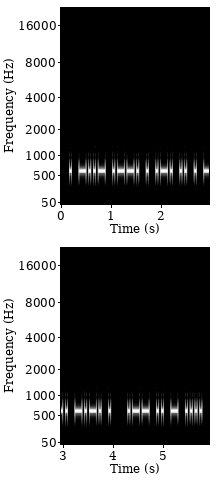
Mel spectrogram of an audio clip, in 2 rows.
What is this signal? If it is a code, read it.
Morse code, heard as a keyed tone, about 25 wpm, 600 Hz. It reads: EXPERIENCE WITH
